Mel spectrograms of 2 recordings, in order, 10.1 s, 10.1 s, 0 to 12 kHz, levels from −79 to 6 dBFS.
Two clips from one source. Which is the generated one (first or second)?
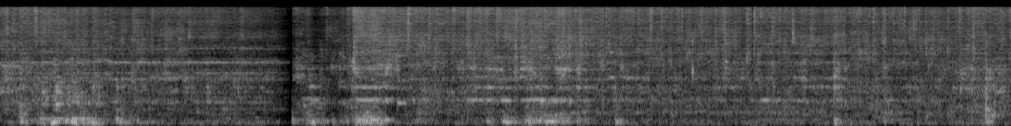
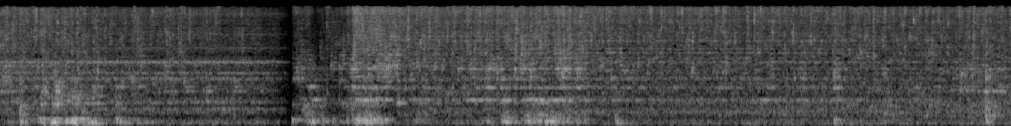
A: first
